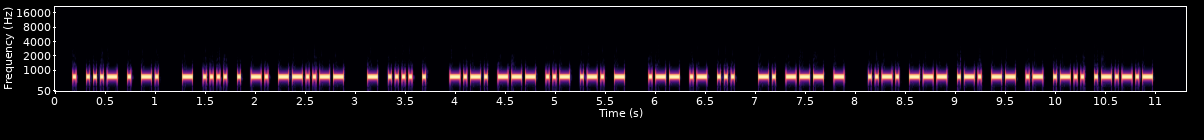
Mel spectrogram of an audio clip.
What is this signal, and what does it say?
Morse code, heard as a keyed tone, about 36 wpm, 700 Hz. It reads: EVEN THEN, THE COURT WAS NOT FORMAL.
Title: Sentences from Top 1600 Words 35wpm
